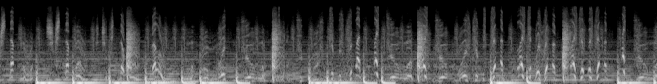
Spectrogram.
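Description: Turntable scratching over a hip-hop beat: a vinyl scratch record pushed back and forth by hand, making rapid, chopped pitch-sliding scratch sounds over heavy bass and drum hits.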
